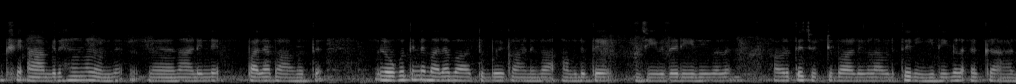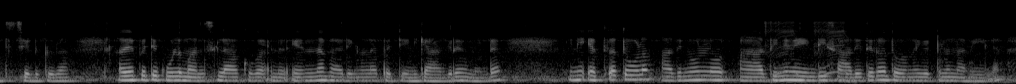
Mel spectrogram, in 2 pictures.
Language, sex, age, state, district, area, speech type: Malayalam, female, 18-30, Kerala, Thiruvananthapuram, rural, spontaneous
